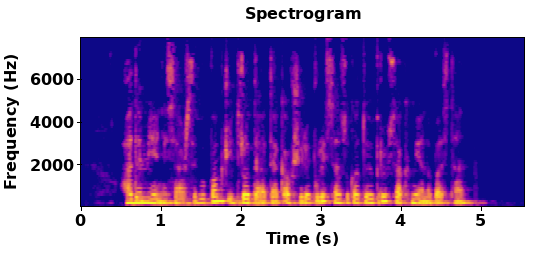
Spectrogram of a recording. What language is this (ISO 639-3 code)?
kat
